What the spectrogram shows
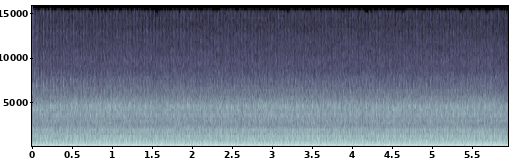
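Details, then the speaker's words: Hayter 48 lawnmower with Honda engine, bought in a job lot, runs with petrol in and no fuel leaks: steady low drone, even hum, no misses; engine runs smoothly but the drive is not working (owner suspects belt off or gearbox). "well that surprises me I was not expecting that however the drive is not working"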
